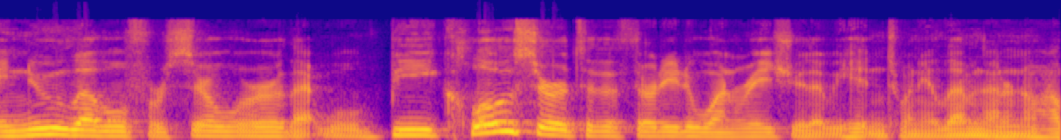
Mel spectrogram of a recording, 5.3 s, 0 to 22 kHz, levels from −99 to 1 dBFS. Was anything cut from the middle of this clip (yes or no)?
no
